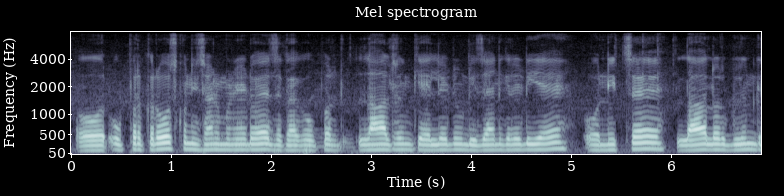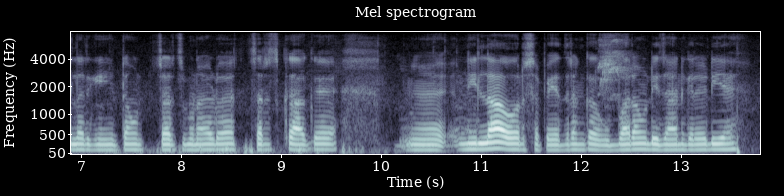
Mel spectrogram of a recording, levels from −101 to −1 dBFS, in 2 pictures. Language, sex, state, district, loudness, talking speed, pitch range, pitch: Hindi, male, Rajasthan, Nagaur, -20 LUFS, 180 wpm, 125-135 Hz, 130 Hz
